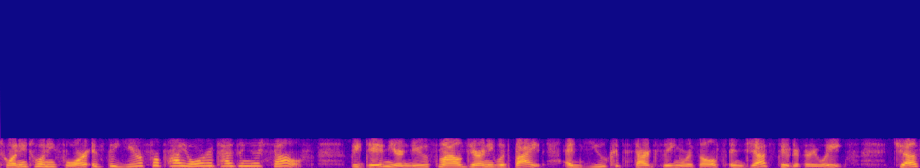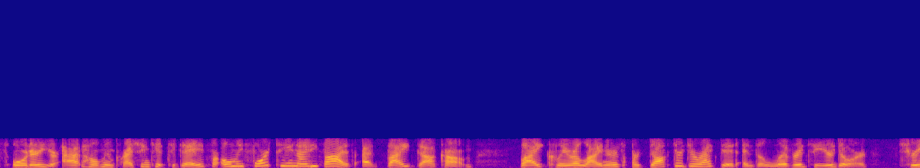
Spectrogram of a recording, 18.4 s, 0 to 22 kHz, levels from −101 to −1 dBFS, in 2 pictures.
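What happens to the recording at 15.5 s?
A brief rough, metallic ring replaces the sound from 15.50 to 15.54 s. These are lost GSM frames, concealed by repeating the last good frame's settings. The gap fits one 20 ms frame.

Throughout, the GSM full-rate codec gives the speech a buzzy, gravelly roughness by driving a vocal-tract model with sparse pulses, within a 300 Hz to 3.4 kHz band.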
